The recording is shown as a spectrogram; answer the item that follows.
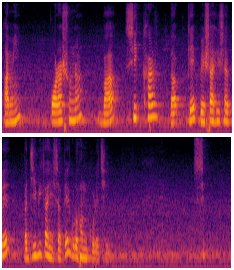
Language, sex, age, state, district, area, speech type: Bengali, male, 30-45, West Bengal, Paschim Bardhaman, urban, spontaneous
